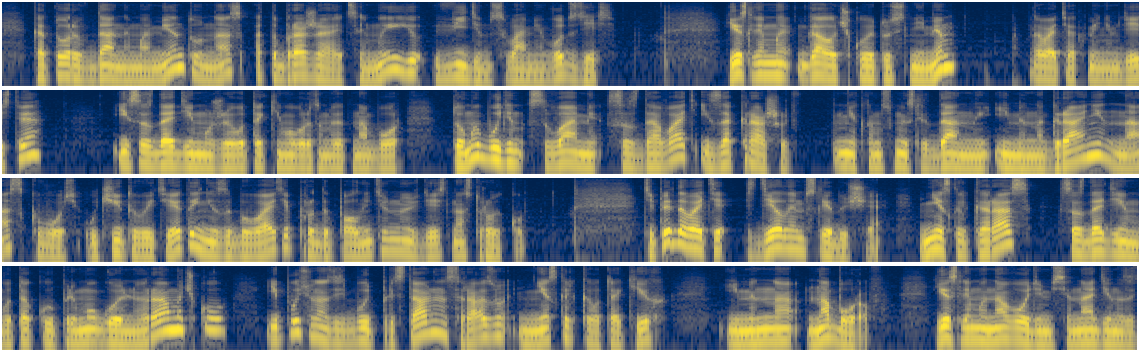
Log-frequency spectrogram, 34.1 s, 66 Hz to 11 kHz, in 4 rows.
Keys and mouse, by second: 6.0 click, 7.7 ctrl+z, 9.4-10.6 drag, 11.6-16.5 middle drag, 16.5 alt+click, 25.5 click, 27.2 click, 28.8 click.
